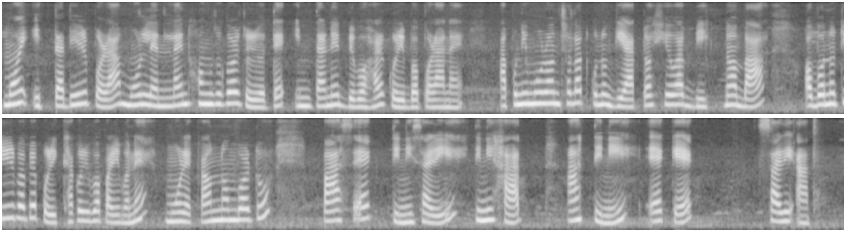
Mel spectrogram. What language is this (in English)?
Assamese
